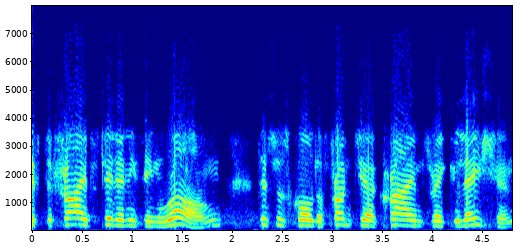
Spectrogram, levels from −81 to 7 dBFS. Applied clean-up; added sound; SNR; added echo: none; none; none; none.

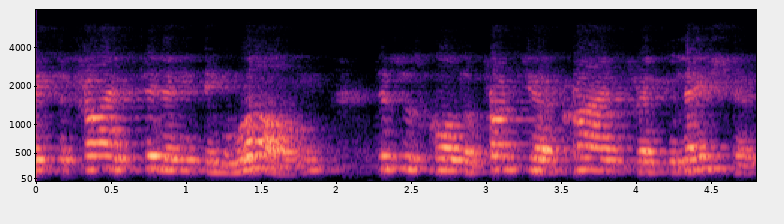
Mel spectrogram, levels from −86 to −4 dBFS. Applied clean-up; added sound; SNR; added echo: none; none; none; reverberation time 0.6 s.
